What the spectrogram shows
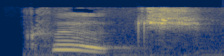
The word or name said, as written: klooch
